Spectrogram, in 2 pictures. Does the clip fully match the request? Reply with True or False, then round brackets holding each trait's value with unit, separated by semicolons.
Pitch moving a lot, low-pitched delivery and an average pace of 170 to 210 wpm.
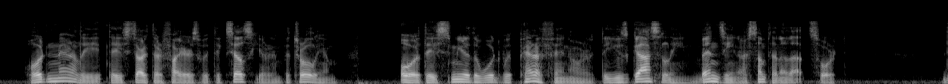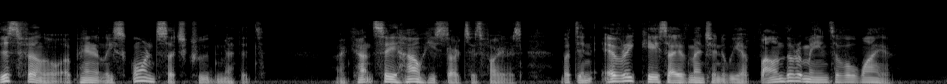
True (6.8 semitones; 95 Hz; 175 wpm)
